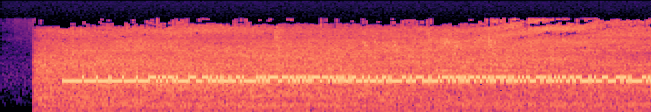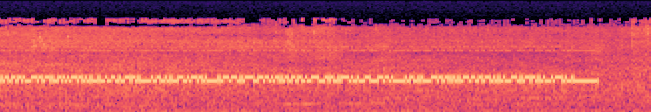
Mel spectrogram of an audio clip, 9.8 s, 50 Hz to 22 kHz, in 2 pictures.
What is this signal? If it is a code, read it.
RTTY (75 baud, 170 Hz shift), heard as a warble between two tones, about 1260 Hz centre, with street noise. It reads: OH7DT DE YB7POK R R FB JIM. RIG HR 10 W, ANT DIPOLE. WX RAIN, 31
